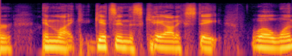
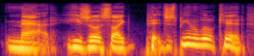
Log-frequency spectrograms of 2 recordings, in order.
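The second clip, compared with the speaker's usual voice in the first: ordinary delivery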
